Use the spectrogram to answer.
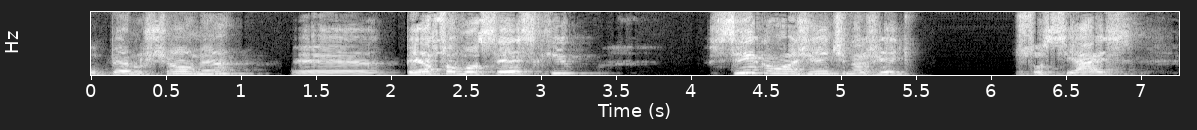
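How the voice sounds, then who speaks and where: A man's extremely high-pitched voice with lively intonation at a very slow pace. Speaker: hiking group organizer. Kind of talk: event introduction. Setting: video call.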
